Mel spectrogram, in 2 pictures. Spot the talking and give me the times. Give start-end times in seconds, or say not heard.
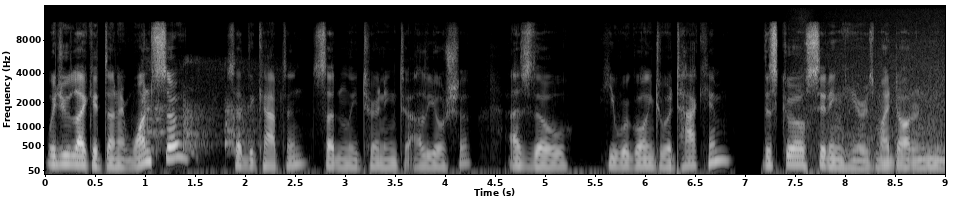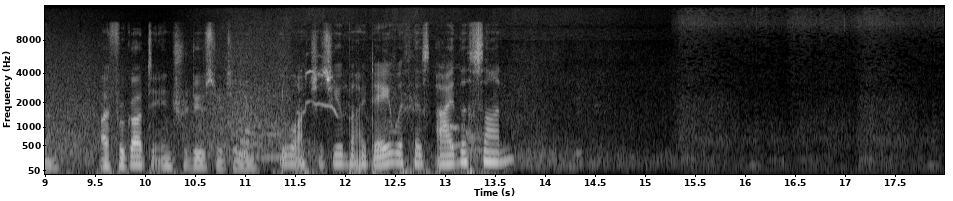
0.0-13.7.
